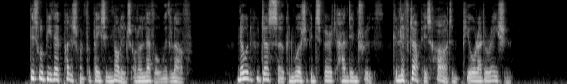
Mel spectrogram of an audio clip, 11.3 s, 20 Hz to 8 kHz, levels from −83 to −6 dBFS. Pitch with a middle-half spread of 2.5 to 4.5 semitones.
Yes: average, 4.2 semitones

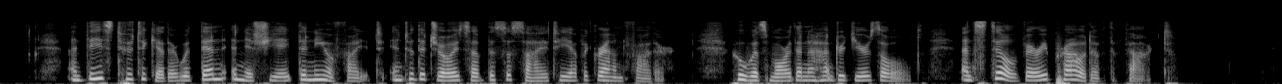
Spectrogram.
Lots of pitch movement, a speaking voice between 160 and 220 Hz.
No: average, 4.1 semitones; high, 190 Hz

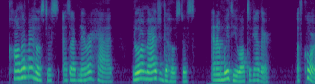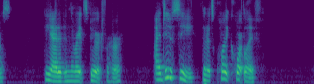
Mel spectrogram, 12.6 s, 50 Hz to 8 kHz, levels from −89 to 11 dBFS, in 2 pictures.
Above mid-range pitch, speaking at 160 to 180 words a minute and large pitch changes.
Yes: high, 200 Hz; average, 165 wpm; wide, 6.4 semitones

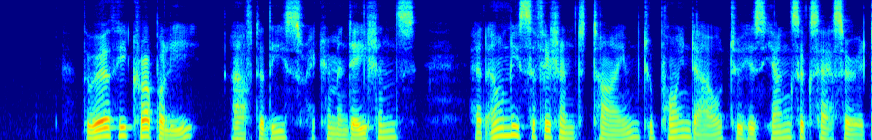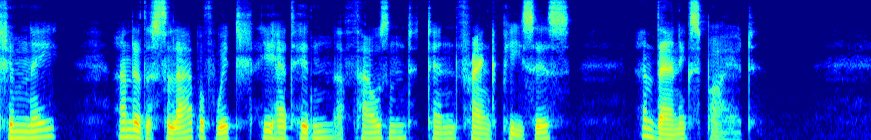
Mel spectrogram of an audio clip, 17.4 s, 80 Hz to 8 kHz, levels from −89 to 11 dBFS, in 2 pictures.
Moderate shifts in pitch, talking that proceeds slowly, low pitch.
Yes: average, 4.0 semitones; slow, 120 wpm; low, 125 Hz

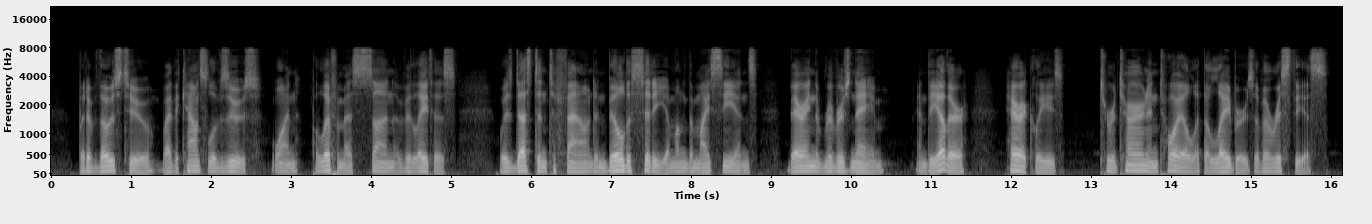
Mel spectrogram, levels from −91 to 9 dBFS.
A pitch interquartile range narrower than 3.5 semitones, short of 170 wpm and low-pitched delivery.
Yes: average, 2.8 semitones; average, 155 wpm; low, 105 Hz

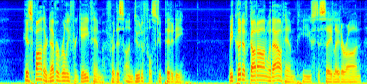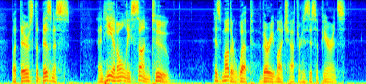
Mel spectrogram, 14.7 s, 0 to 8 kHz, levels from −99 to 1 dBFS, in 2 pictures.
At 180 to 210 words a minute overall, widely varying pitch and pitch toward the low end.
No: average, 170 wpm; wide, 6.0 semitones; low, 105 Hz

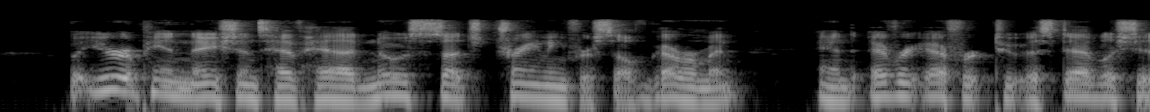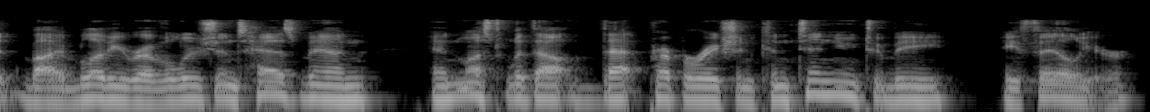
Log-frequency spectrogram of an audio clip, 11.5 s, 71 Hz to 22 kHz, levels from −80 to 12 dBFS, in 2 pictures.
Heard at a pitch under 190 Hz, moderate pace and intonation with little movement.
Yes: low, 135 Hz; average, 165 wpm; narrow, 2.2 semitones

